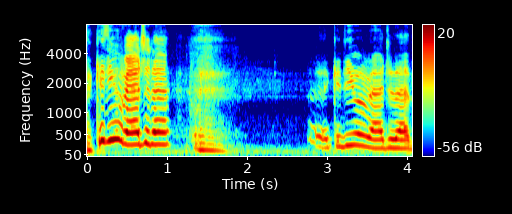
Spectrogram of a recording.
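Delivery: high pitched, laughing through the words; can't stop laughing at how absurd it is; giggling in real disbelief. Real, not acted. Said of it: "That's the most hilarious thing".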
